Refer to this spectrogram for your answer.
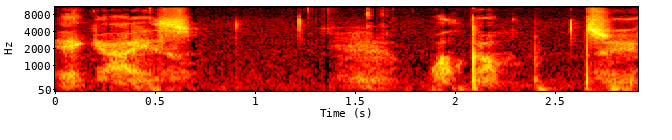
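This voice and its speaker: Someone whispers at a fairly slow pace. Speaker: ASMR creator. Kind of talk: whispered ASMR fact reading. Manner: whispering; slow, soothing.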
